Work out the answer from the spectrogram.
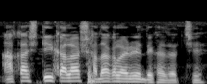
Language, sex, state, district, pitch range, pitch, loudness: Bengali, male, West Bengal, Alipurduar, 105-155 Hz, 135 Hz, -15 LUFS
